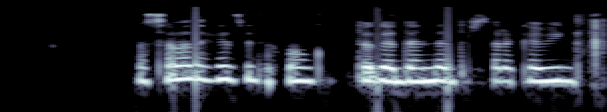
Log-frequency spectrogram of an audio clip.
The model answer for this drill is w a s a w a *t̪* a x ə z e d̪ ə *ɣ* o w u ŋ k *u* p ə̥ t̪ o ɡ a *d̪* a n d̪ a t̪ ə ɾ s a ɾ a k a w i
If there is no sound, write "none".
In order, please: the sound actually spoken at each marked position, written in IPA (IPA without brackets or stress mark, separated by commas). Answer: d̪, x, o, d̪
